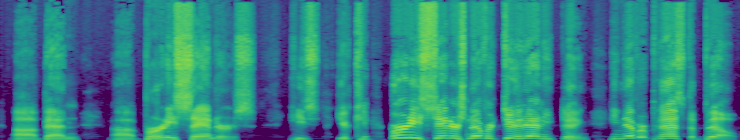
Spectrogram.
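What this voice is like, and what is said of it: Mocking imitation of a centrist. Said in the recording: “my imitation of a centrist”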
